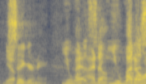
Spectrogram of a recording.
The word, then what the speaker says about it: Sigourney: Sigourney? Sigourney, yep. Sigourney.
